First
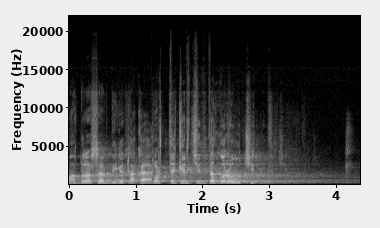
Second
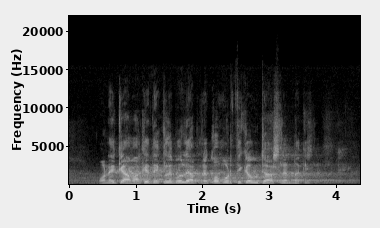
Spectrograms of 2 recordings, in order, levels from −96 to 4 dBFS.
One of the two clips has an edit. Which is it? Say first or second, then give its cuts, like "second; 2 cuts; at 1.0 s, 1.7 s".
first; 1 cut; at 1.2 s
